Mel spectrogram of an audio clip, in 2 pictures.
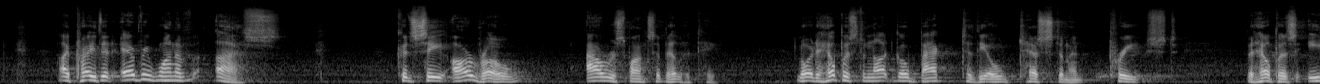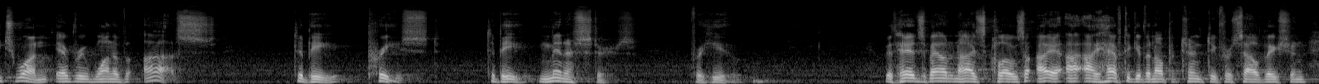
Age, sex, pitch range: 60-79, male, 120-150 Hz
